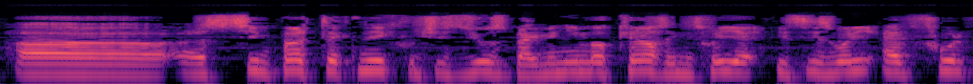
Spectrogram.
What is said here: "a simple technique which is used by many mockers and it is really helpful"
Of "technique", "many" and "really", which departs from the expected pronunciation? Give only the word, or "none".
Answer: none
